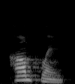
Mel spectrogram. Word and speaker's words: complaint: 자, complaint는요, 뒤에 T 발음 조심하시고요. 듣다 보면 듣게 할 때, complaint, complaint, complaint. T 발음을 거의 안 해.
